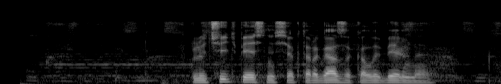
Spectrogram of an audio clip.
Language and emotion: Russian, neutral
